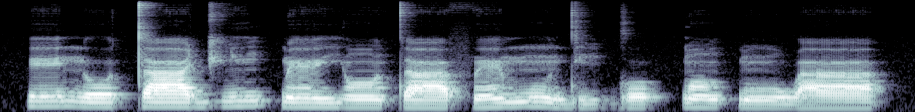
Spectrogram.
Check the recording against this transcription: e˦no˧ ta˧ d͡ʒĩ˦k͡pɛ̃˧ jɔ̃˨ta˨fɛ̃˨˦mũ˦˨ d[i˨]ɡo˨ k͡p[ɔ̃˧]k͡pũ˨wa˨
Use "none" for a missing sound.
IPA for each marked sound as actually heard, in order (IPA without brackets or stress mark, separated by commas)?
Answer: i˨, ɔ̃˧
